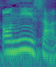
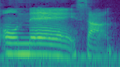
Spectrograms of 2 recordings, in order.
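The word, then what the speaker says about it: お姉さん: Now, your English brain might look at this and say, hey, this is pronounced oni-san because that double E means something completely different to us than it does to the Japanese people. But this is not the case. It is one-san.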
